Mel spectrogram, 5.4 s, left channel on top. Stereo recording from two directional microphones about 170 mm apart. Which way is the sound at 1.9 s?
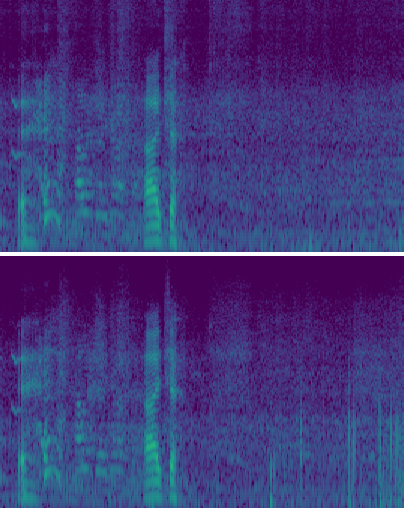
15° left (ahead or behind).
